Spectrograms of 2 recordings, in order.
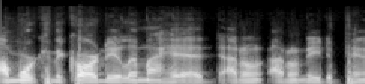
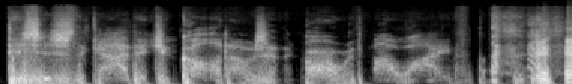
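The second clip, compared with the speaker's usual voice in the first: furtive whisper; 7 dB quieter than usual. Retold or imitated. Husband confides to the car adviser about his wife, furtive whisper. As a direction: whisper so nobody overhears.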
